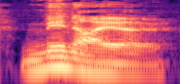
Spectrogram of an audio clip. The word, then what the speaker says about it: MinIO: of and we did just discuss how to pronounce a company name and it's gone completely out of my head already minio that's right got it good so just first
